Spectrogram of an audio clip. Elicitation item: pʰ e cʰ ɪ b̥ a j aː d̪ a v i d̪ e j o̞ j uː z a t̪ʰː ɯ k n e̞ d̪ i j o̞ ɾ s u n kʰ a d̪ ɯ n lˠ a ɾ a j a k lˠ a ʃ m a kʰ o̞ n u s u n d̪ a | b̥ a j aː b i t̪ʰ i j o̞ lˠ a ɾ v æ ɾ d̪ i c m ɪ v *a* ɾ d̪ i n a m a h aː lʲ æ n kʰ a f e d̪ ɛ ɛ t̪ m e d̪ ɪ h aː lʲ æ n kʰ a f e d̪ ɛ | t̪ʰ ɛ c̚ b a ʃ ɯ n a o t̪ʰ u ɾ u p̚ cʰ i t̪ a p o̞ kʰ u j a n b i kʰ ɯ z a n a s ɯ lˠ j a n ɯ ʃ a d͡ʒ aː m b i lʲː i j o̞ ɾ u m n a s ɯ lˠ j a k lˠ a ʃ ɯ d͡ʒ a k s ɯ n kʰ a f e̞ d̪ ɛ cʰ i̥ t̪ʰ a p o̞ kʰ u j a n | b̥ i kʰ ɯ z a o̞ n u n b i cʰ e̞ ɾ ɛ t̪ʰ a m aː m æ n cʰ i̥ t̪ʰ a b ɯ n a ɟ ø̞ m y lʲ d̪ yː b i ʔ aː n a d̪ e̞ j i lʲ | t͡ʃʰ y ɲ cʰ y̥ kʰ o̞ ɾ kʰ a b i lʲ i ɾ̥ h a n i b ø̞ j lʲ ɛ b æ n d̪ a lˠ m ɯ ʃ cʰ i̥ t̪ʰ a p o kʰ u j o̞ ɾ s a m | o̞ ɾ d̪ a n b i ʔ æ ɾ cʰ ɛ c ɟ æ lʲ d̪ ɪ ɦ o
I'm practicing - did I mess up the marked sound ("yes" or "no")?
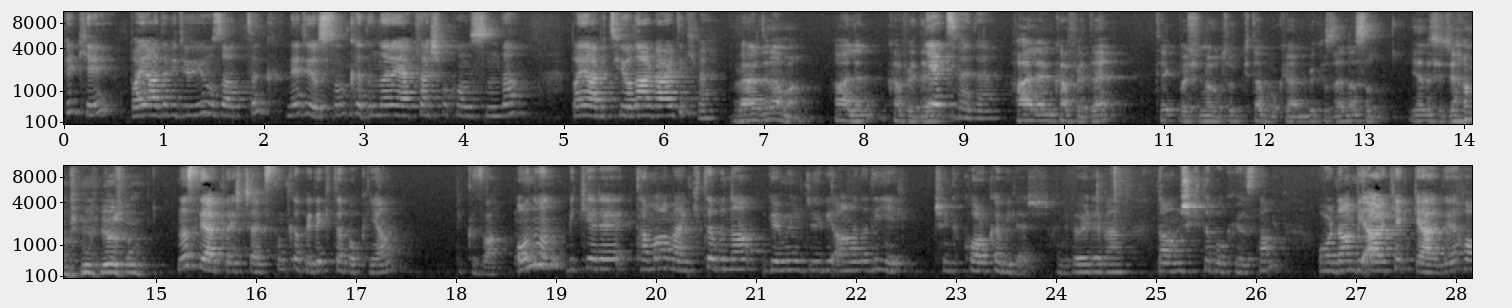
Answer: yes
